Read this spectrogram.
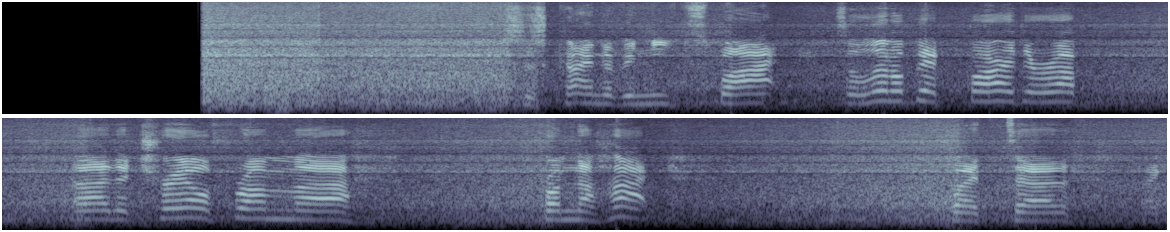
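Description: A mountain stream rushes and splashes over rocks close by.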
